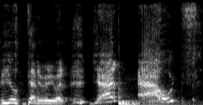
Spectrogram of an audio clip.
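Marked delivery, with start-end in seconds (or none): 1.2-2.6 high shout to get out; furious clerk yelling get out; shouting him out. Retold or imitated. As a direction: throw the kid out with a yell. Ordering the kid out.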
